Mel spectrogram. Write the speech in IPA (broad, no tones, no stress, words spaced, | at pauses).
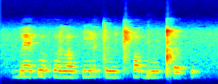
bɛɠoxo lɔkʷŋ͡mə tucʰɔ ɡuǃʼəkʷ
